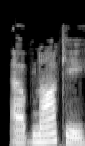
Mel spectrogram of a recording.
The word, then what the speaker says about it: Abnaki: language spoken by the abnaki and penobscot abnaki is spelled a b n a k i abnocky you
